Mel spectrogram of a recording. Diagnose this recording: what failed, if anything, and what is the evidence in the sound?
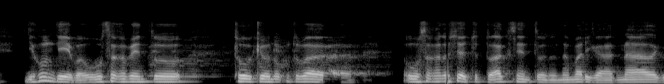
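Call processing: feedback echo between two devices from 1.47 to 3.97 s. The speech comes back roughly every fifth of a second, about 18 dB down, because a nearby device replays it into the mic.

Network: packet loss on an ADPCM call at 4.46–4.49 s. There's a sharp 20 ms hole, probably a single packet, and then the G.722 decoder's predictor briefly drifts out of step.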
